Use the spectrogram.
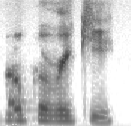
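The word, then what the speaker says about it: Okereke: Yeah, is it Okur? I don't know how to say it. Okur? Yes. Okuriki? Okureke? – Yes, Okuriki. Yes, that's who it is.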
